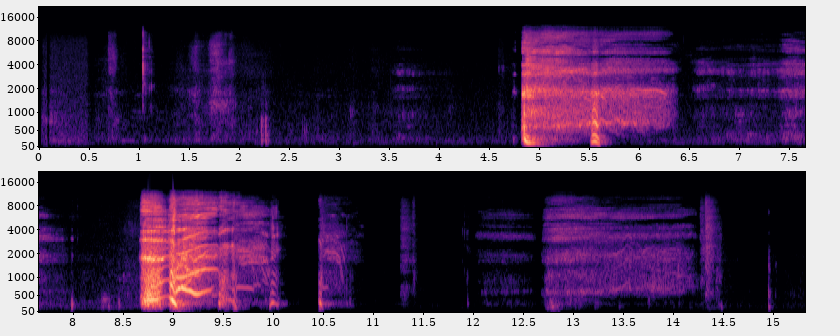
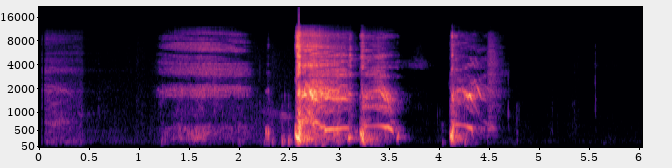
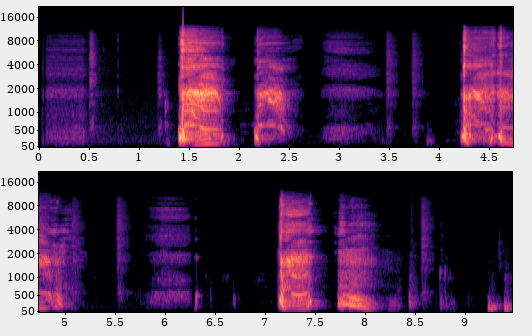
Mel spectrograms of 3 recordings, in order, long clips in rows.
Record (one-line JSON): {"exhalation_length": "15.3 s", "exhalation_amplitude": 28864, "exhalation_signal_mean_std_ratio": 0.24, "cough_length": "6.0 s", "cough_amplitude": 29203, "cough_signal_mean_std_ratio": 0.3, "three_cough_length": "9.5 s", "three_cough_amplitude": 29203, "three_cough_signal_mean_std_ratio": 0.33, "survey_phase": "beta (2021-08-13 to 2022-03-07)", "age": "45-64", "gender": "Female", "wearing_mask": "No", "symptom_cough_any": true, "symptom_new_continuous_cough": true, "symptom_runny_or_blocked_nose": true, "symptom_shortness_of_breath": true, "symptom_sore_throat": true, "symptom_fatigue": true, "symptom_fever_high_temperature": true, "symptom_headache": true, "symptom_other": true, "symptom_onset": "2 days", "smoker_status": "Ex-smoker", "respiratory_condition_asthma": false, "respiratory_condition_other": false, "recruitment_source": "Test and Trace", "submission_delay": "2 days", "covid_test_result": "Positive", "covid_test_method": "RT-qPCR"}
